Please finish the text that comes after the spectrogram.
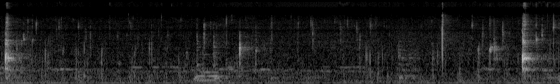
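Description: Bread pakoras stuffed with potato frying in hot oil, a steady soft sizzle and crackle running throughout with a few sharper pops, close and moderately loud, no talking.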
